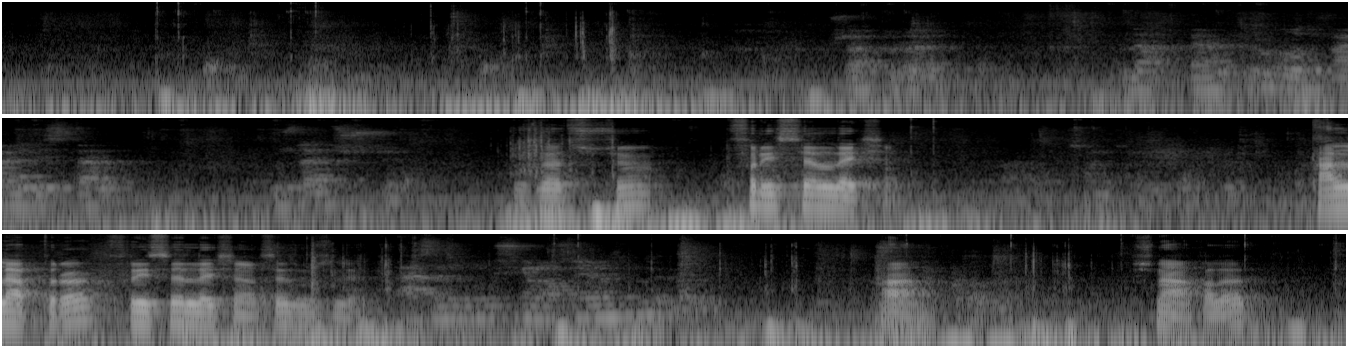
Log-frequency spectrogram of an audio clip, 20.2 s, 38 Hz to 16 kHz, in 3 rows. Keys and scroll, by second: 2.8 f, 9.6 p, 15.2 f, 17.2 r, 18.5 w.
